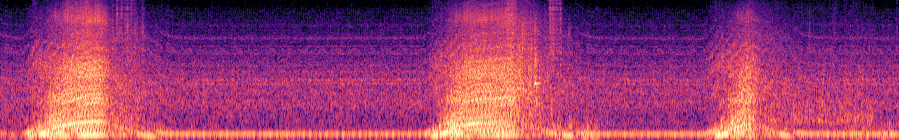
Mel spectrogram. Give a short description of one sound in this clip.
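An engine revs hard in three short, loud bursts.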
